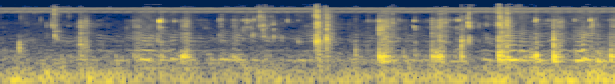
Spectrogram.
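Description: A person chewing and crunching raw cucumber with chilli paste, with many short irregular mouth clicks.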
